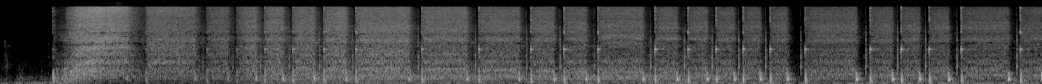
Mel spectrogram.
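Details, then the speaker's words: Philips PSG 7014 steam iron after control board replacement for no-power fault; long hiss then quick evenly spaced steam puffs with steady water pump rhythm; normal steam output. "Testați sistemul. Apăsați butonul de alimentare cu apă. Aburul iese normal."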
